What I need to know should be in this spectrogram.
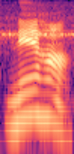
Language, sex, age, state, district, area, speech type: Hindi, female, 45-60, Uttar Pradesh, Mirzapur, rural, spontaneous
